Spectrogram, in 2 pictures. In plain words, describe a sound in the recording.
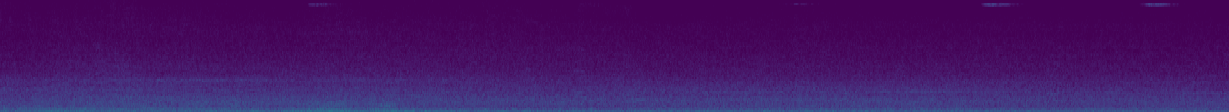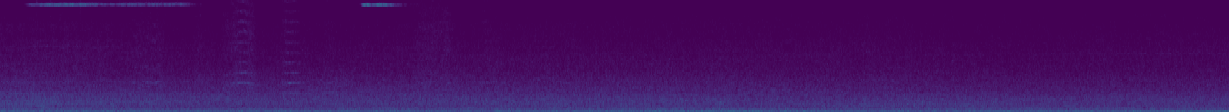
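Slow traffic hums and rumbles steadily along a city street.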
